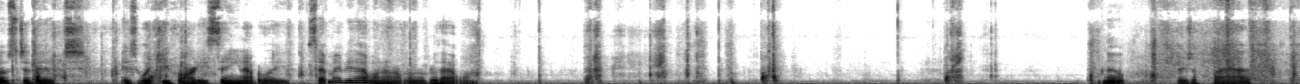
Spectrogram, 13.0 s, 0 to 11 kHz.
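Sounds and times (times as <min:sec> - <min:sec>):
low steady hum: 0:00.0 - 0:13.0
paper rustling: 0:10.9 - 0:13.0.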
